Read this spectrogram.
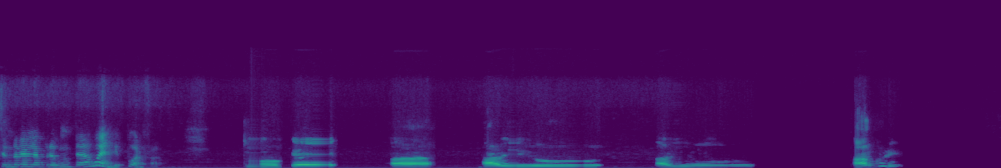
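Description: A woman speaks slowly and clearly over an online call, pausing between words.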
